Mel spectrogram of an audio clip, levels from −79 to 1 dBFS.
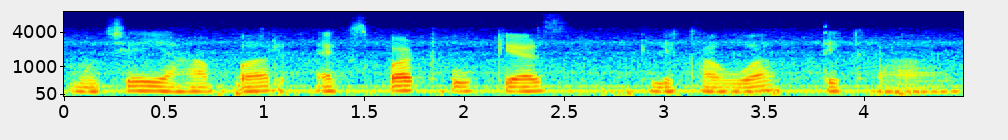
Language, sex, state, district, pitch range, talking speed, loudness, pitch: Hindi, male, Madhya Pradesh, Katni, 115-125 Hz, 120 wpm, -20 LUFS, 120 Hz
